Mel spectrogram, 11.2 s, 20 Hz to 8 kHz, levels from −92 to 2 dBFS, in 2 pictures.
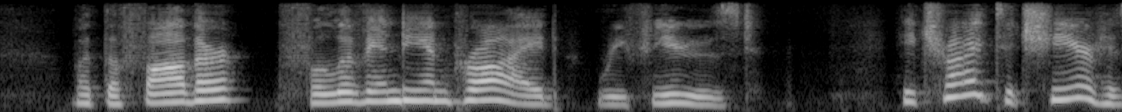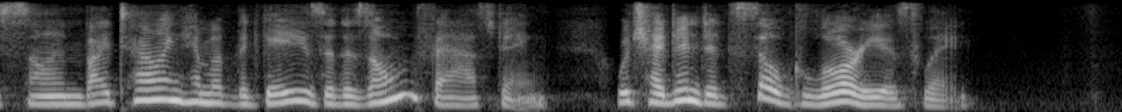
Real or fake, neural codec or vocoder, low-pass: fake; codec, 16 kHz, 1.1 kbps, Voila-Tokenizer; 7.2 kHz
